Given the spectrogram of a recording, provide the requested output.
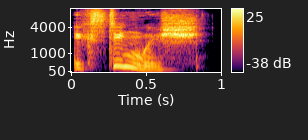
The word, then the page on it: extinguish: British English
